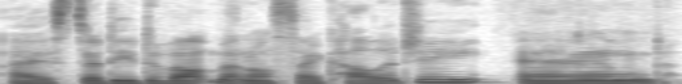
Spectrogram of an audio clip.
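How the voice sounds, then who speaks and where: A woman's voice: medium pitch, steady tone, brisk, darkish tone. A woman graduate student introducing herself casually, with a slight hesitation. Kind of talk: self-introduction.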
